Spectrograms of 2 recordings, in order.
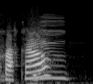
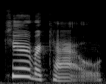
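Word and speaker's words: Curaçao: Krakow? – Curacao.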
